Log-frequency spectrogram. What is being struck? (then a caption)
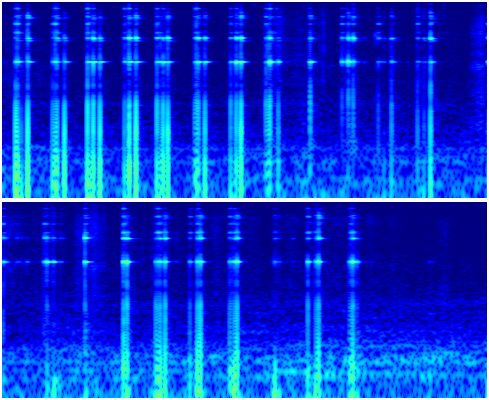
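Large glass water bottle. A large green glass water bottle, first upright and then tilted, is tapped with fingernails in a quick, uneven stream of bright clinks. Each tap rings out with a high glassy tone that fades in under half a second over a steady low hum.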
